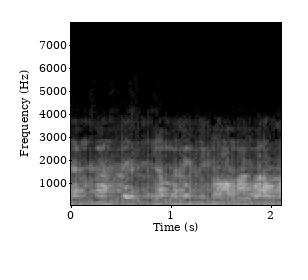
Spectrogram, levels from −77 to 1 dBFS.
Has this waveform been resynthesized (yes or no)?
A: yes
